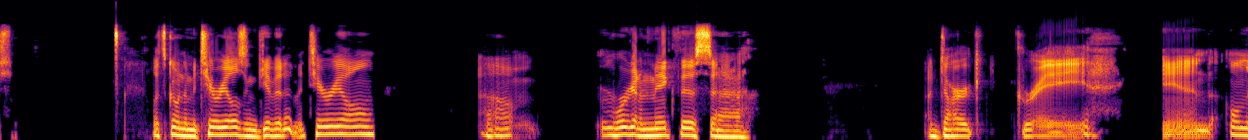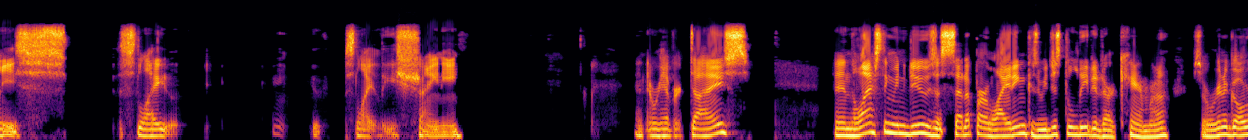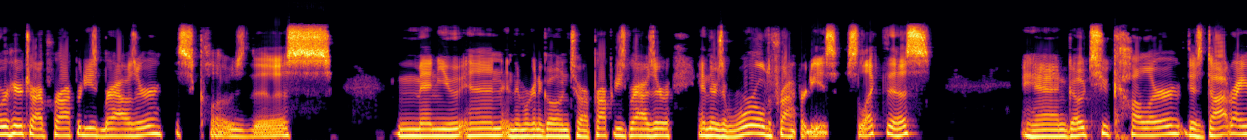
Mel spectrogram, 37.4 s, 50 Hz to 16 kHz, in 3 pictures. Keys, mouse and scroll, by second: 2.2 click, 3.9 click, 5.4 click, 9.1 click, 12.6 click, 16.6 middle click, 17.5-19.0 scroll up 3, 18.2 middle click, 19.0-19.6 scroll up 1, 19.6 middle click, 26.8 click, 28.5 n, 32.6 click.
